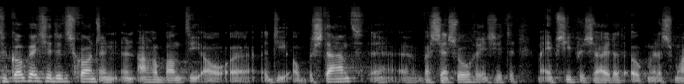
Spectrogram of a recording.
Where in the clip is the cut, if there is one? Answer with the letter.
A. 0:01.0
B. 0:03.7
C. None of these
A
